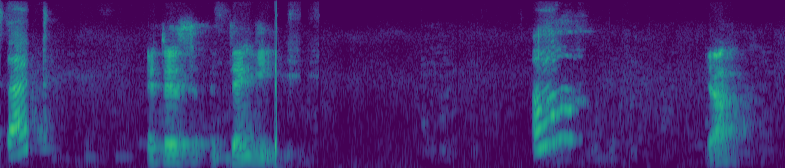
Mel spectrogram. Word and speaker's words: dengue: How to pronounce that? It is dengue.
